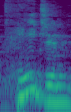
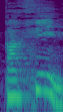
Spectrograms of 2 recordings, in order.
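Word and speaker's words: Tajín: you pass me a tahin real quick you mean the Cajun Cajun no Tajin tahin say it once tahin there you go look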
